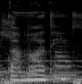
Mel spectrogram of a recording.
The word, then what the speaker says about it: tamati: Speaking of tomatoes, did you know that all the Macanese generation actually call them tamati? It's believed to have evolved from the Portuguese pronunciation of tomate.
